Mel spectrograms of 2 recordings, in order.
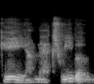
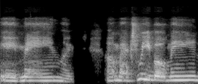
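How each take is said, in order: First: A softer, slower smooth Max Rebo; smooth talker. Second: High, loud jive-talking jazz cat; imitating a jazzy Max Rebo, higher and louder; seventies jazz guy. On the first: Retold or imitated. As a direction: ease it out like a lounge smoothie. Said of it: "like, a smooth talker". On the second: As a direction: ham up a hip seventies jazz man. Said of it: "like a seventies jazz".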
